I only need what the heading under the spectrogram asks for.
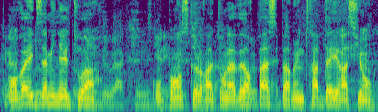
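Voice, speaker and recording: A man's voice: medium pitch, normal speed, crowd noise, natural voice. A man dubbing a focused wildlife catcher who comments on his work in a documentary. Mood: businesslike. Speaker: animal catcher in a dubbed documentary. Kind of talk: dubbed documentary reality commentary. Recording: music behind the voice.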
